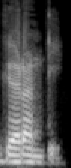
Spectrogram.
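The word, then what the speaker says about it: guarantee: এখান থেকে option C উচ্চারণটা ভালো করে মনে রাখবে সেটা হচ্ছে কি গুয়ার ঠিক আছে কেটে গুয়ার এন্টি একচু উচারণ কি গুয়ার এন্টি ওকে এইভাবে ভাবে মনে রাখবে আর গয়ারেন্টির কথার তোমরা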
